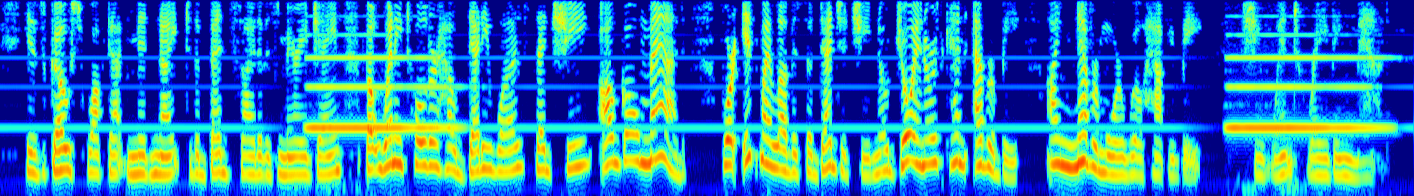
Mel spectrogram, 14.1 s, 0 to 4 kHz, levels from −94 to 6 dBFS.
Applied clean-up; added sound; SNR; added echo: classical method spectral subtraction.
